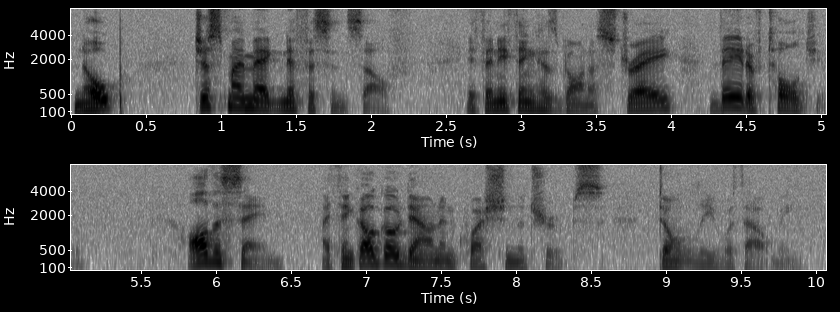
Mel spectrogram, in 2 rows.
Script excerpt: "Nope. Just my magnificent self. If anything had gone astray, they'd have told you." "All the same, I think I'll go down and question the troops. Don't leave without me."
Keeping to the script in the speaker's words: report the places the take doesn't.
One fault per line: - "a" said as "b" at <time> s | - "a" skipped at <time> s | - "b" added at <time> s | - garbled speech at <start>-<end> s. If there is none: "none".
- "had" said as "has" at 3.1 s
